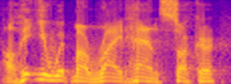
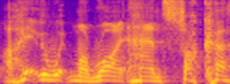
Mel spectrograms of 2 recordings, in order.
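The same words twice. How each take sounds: First: It is said in a plain accent. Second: It imitates the rapper's accent.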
